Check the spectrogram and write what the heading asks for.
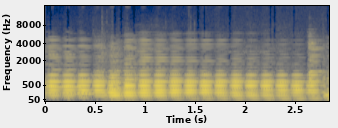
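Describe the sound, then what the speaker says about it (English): A 1964 Vox AC30 Super Twin guitar amp played through its vibrato channel alone, a sustained guitar tone pulsing in a deep, even tremolo at roughly six beats per second, loud and close with a fresh strike near the end. "If I turn off the other 2 channels, this is what the vibrato channel sounds like alone."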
